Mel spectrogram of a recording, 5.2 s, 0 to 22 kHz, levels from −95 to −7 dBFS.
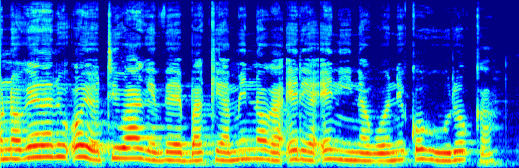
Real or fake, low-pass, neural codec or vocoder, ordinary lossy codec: real; none; none; none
